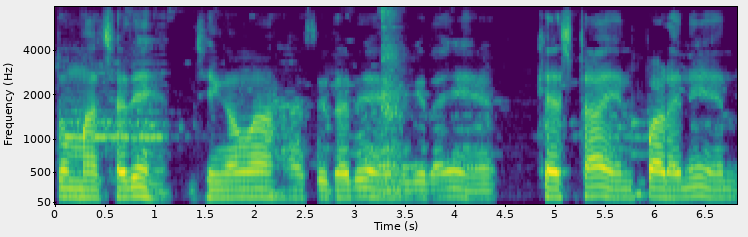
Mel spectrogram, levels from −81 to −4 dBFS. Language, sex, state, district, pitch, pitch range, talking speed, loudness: Bhojpuri, male, Uttar Pradesh, Gorakhpur, 125 Hz, 120-130 Hz, 115 wpm, -16 LUFS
